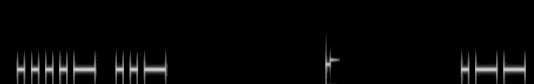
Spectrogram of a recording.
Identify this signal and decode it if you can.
Morse code, heard as a keyed tone, about 17 wpm, 700 Hz. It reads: 4 U W
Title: Two Challenging Letter-Number Combinations 17wpm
